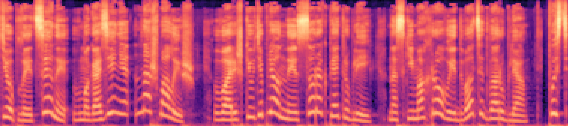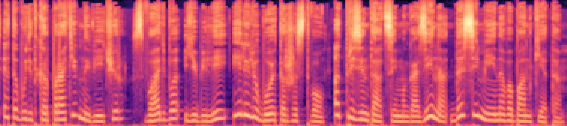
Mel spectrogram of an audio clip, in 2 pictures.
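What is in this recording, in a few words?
Russian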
